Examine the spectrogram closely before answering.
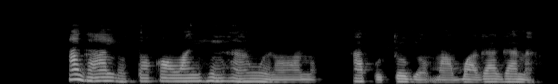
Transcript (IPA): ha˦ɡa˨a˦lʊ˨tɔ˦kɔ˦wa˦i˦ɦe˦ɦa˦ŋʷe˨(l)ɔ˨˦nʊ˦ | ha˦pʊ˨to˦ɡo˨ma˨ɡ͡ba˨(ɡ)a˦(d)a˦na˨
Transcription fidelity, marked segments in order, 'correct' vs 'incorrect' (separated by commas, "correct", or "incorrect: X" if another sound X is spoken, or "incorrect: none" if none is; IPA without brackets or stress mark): incorrect: ɾ, correct, incorrect: ɡ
